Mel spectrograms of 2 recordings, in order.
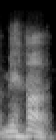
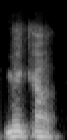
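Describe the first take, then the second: First: Mihal with an H sound in the middle; soft H pronunciation. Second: Mikhal with a K sound in the middle; hard K pronunciation. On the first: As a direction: say "Mihal", breathing an H instead of K. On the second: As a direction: say "Mikhal" with KH as a plain K. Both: Shown as a demonstration. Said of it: "Mikhal or Mikha".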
